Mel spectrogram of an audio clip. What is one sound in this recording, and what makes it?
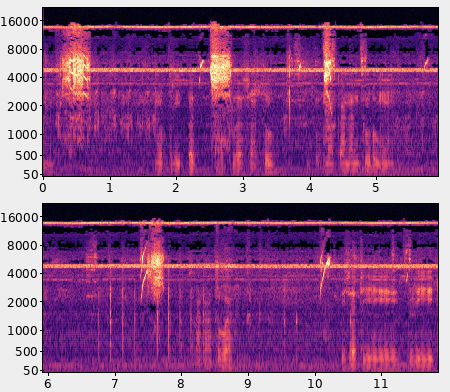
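A syringe stirs thick liquid in a cup.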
